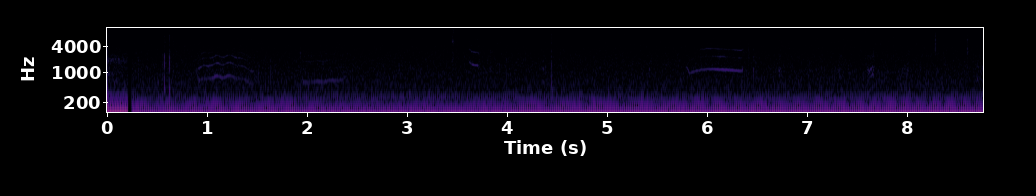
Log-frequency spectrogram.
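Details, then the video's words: Two kittens fighting indoors while an older sister cat joins in, giving a few thin, high mews with wavering, stacked overtones, some short and rising, others bending downward, spaced irregularly over a constant low electrical hum, with a sharp click at the start. "Kitten fight"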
